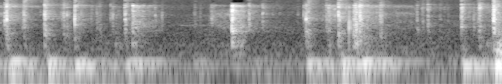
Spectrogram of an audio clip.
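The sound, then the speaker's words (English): Rapid typing on a computer keyboard with a deep, thumpy bass tone, keystrokes clattering in bursts with brief pauses, fairly loud. “I don't know if you guys can tell, but my keyboard is pretty bassy.”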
